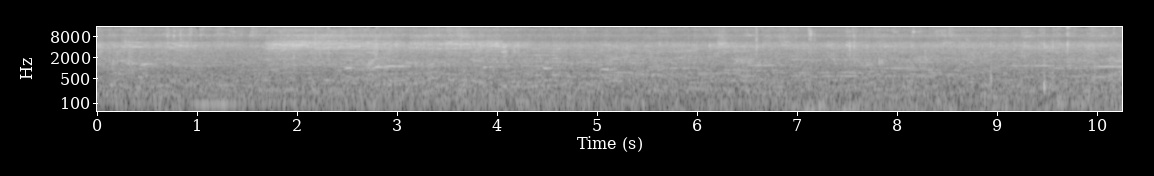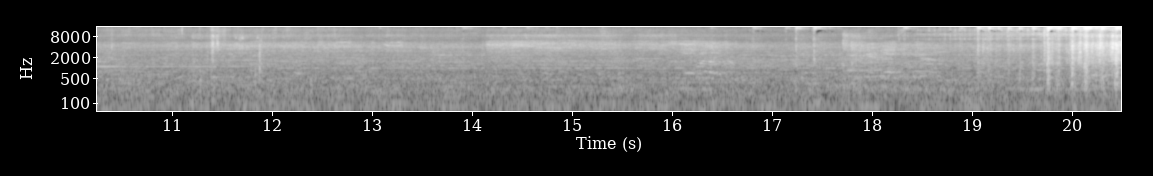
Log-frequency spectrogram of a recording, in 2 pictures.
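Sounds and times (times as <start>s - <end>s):
outdoor murmur of voices around a big church in a city square: 0.0s - 20.4s
traffic in a city square: 0.0s - 20.4s.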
